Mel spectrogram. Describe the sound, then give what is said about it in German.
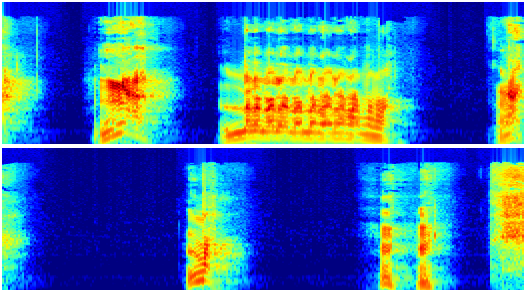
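A person yaps like a small dog, a string of short, sharp barks with one longer, drawn-out whining howl early on, spaced irregularly and fairly loud. “So kann man einen Podcast auch anfangen, ne? Man kläfft erstmal, wie so ein Köter.”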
